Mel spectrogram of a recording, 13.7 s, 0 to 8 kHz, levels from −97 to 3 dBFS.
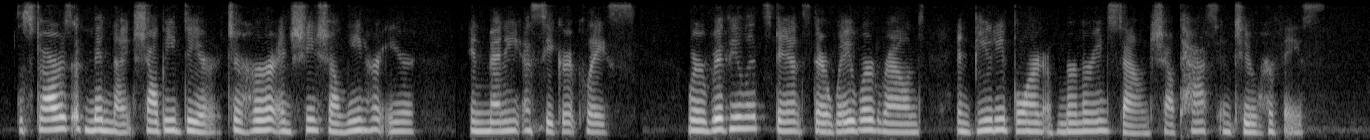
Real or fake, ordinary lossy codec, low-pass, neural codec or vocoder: fake; Opus, 16 kbps; 7.2 kHz; codec, 16 kHz in and 24 kHz out, 2.2 kbps, FireRedTTS-2 codec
